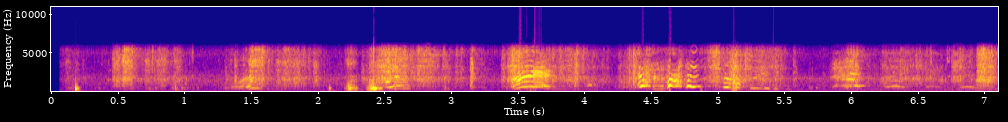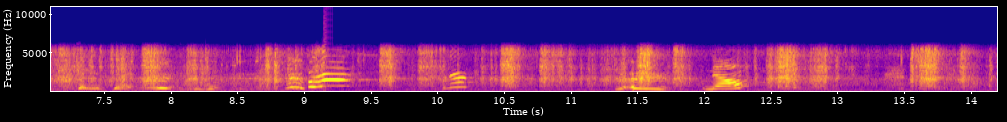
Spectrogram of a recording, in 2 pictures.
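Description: Trampoline mat taking repeated bounces, a thump about every half second, with girls' voices calling out and laughing over it.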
